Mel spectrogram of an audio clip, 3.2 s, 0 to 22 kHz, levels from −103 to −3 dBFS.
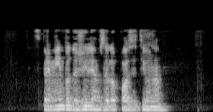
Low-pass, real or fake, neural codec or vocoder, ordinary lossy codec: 7.2 kHz; real; none; none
